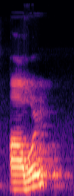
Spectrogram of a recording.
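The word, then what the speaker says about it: hour: अब दो ऐसे वर्ड्स हैं जिनके पीछे एन लगता है। But mostly people mostly people make a mistake. बहुत सारे लोग जो है वो मिस्टेक करते हैं। उसके पीछे ए लगा देते हैं इंस्टेड ऑफ एन। अब वो दो लफज़ कौन से हैं? मैं आपको बताता हूं। आवर एच ओ यू आर एंड ऑनर। एच ओ एन ओ आर ये दो ऐसे वर्ड्स हैं इनके पीछे आपने एन लगाना है।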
